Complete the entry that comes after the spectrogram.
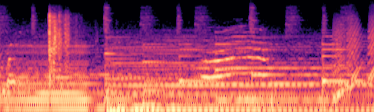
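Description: Several cats meow in the video game A Space for the Unbound, overlapping rising and falling cries repeating close and clear over a steady tonal game music bed.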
